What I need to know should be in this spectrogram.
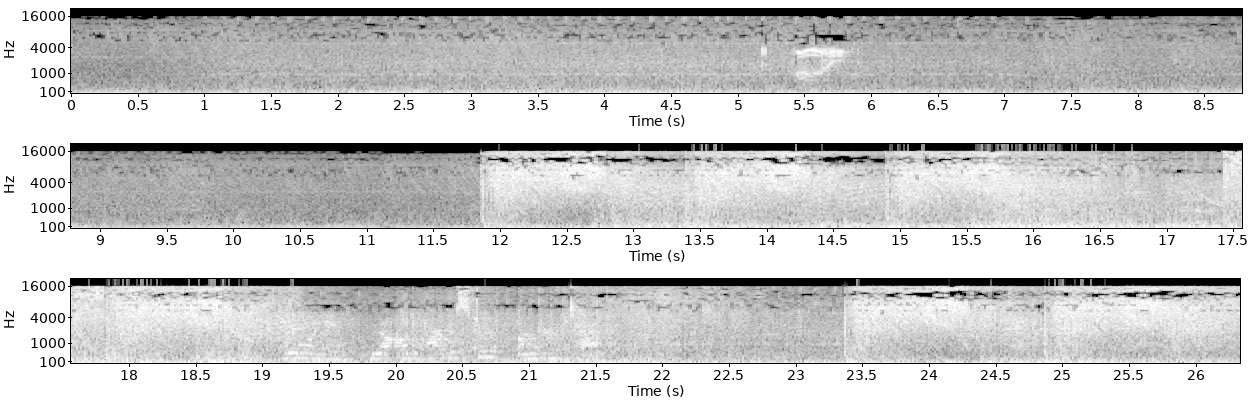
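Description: A heavy vehicle engine rumbles.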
